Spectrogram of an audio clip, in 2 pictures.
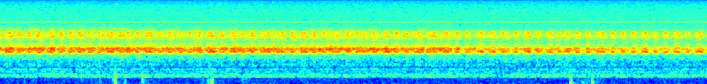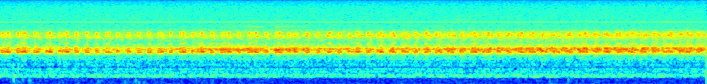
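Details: Steady, fast-pulsed trilling of an Asian common toad running unbroken through the whole stretch, a low droning layer beneath and a few soft knocks early on.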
